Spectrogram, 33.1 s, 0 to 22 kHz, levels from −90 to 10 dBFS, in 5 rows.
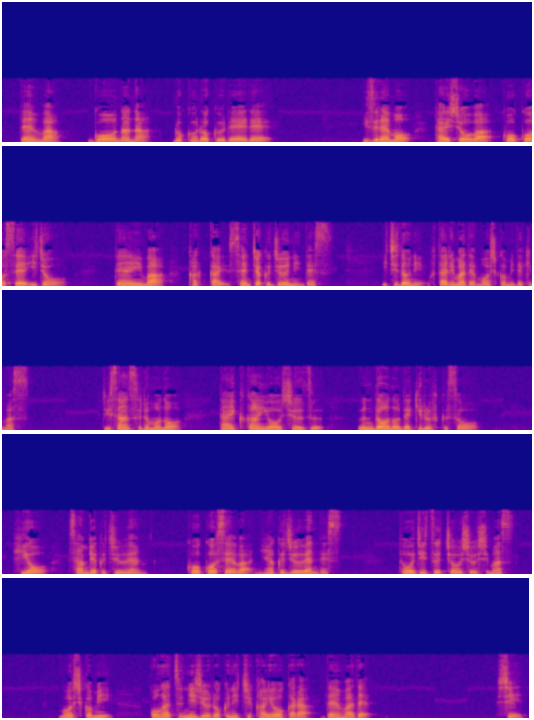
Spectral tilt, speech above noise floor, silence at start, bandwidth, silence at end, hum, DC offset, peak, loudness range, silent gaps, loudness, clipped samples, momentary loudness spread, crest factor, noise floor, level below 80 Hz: -4 dB/octave; 39 dB; 0.25 s; 10.5 kHz; 0.1 s; none; under 0.1%; -4 dBFS; 5 LU; none; -24 LUFS; under 0.1%; 12 LU; 20 dB; -63 dBFS; -74 dBFS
